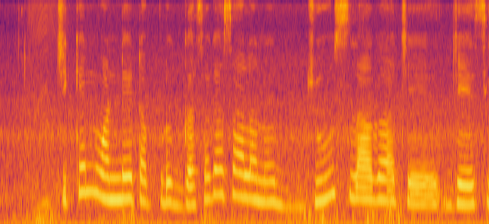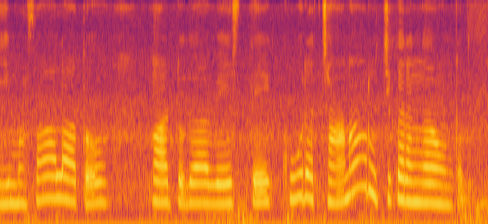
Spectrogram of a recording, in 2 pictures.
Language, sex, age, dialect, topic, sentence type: Telugu, female, 25-30, Central/Coastal, agriculture, statement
